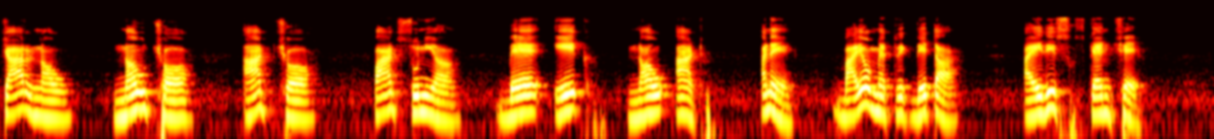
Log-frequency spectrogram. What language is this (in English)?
Gujarati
